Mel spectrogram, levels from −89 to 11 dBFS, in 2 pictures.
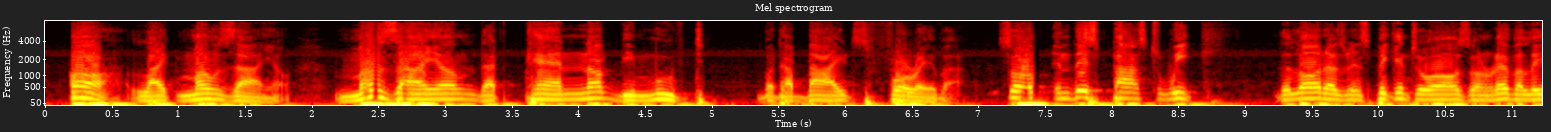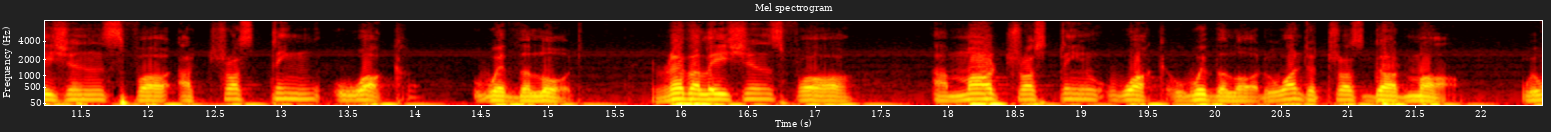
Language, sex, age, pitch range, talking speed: English, male, 50-69, 110-165 Hz, 135 wpm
